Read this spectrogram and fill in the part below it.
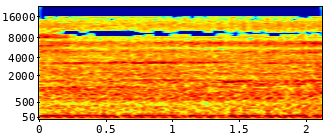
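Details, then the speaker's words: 1979 VW Beetle convertible, 80,000 original miles: loud, low, throbbing idle that pulses unevenly instead of settling smooth; rough idle despite fuel injectors done and new pointless distributor cap; someone suggested a cracked elbow letting air in; cause unconfirmed. "but it's just it's almost there hear it no it doesn't really idle real smooth"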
